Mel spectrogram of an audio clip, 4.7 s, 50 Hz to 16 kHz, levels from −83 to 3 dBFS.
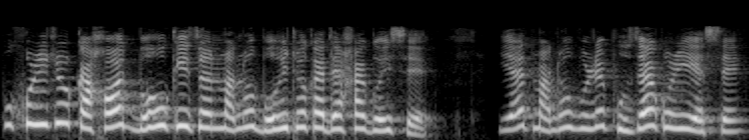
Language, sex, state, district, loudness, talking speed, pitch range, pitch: Assamese, female, Assam, Sonitpur, -15 LUFS, 165 wpm, 325-400 Hz, 370 Hz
